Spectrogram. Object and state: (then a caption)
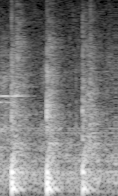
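Baked-through bread loaf, sounds hollow. Taps on the top of a golden-brown loaf of honey buttermilk bread in the oven, checking for doneness. Three distinct, short hollow knocks with a low thump, each dying away quickly, sound out before a fourth begins at the very end. The hollow sound shows the loaf is baked through and ready to come out of the oven.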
